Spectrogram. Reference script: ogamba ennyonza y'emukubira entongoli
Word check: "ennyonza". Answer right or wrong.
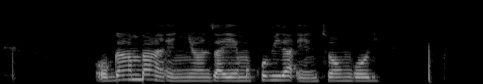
right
